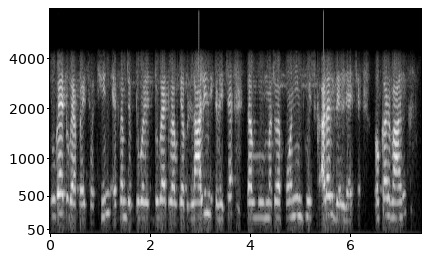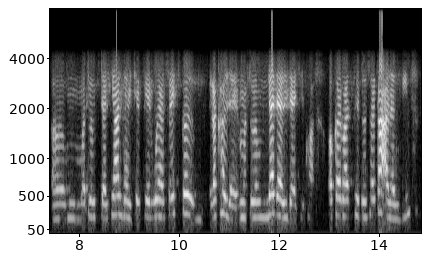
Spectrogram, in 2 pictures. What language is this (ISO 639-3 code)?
mai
